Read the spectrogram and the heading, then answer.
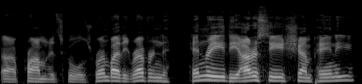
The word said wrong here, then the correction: Champney: I think it's Champney. – Champney, yeah, Champney, whom Crowley considered a sadist.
